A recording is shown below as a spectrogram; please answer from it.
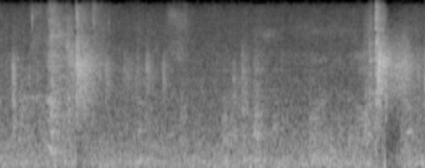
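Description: Break-off shot in English eight-ball pool: near the end, one sharp, loud crack as the cue ball smashes into the racked reds and yellows and sends them scattering.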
